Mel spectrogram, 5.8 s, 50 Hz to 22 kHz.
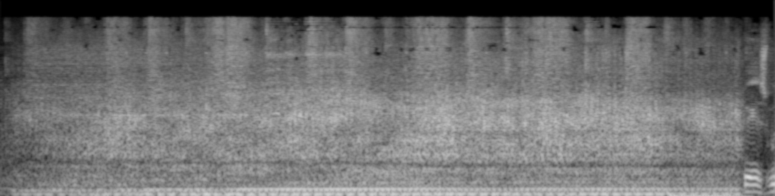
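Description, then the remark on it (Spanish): The engine and rotor of a Russian Mi-17 helicopter climbing over Afghanistan drone loudly and steadily, a low throbbing hum layered with whining harmonics and rushing air, with the tone shifting briefly at the end as the engine strains in thinning air. “A medida que ascendíamos, oíamos cómo cambiaba el sonido del motor.”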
